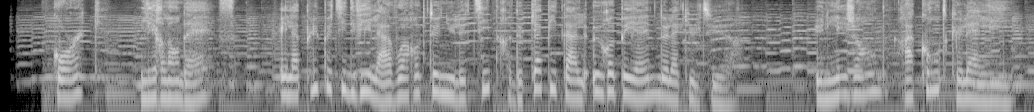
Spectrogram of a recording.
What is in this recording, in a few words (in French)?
démo Narration; Cork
